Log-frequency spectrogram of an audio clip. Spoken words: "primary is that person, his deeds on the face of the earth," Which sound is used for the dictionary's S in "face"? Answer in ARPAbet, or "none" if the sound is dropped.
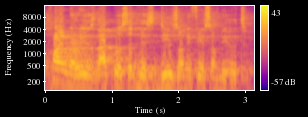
S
